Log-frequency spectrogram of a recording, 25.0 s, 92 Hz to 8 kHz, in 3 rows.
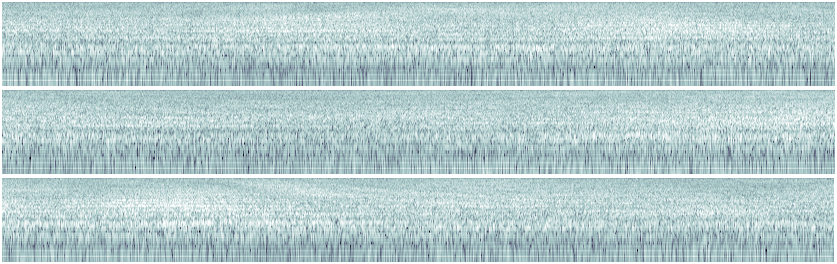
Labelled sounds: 17.7	18.0	vessel noise, 5.9 to 6.1 kHz

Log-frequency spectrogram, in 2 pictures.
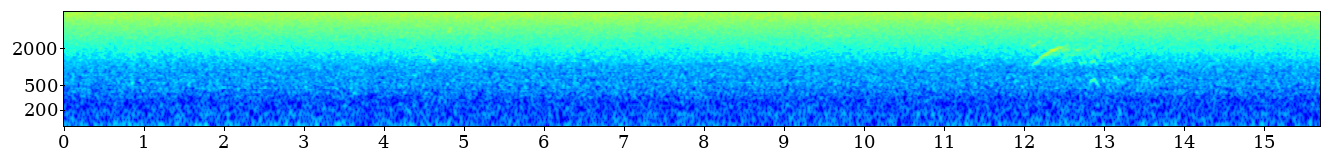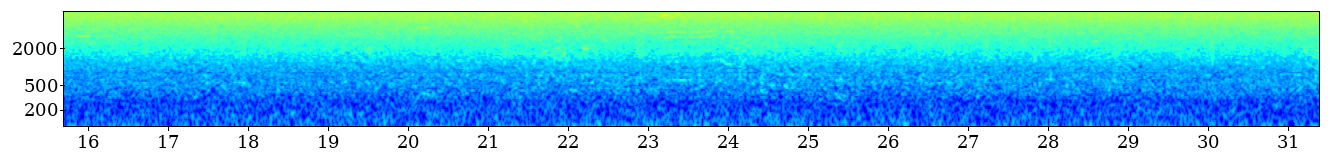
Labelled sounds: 12.1	12.6	killer whale, Bigg's (transient), 1.0 to 2.2 kHz
23.2	23.5	killer whale, Bigg's (transient), 3.6 to 3.8 kHz

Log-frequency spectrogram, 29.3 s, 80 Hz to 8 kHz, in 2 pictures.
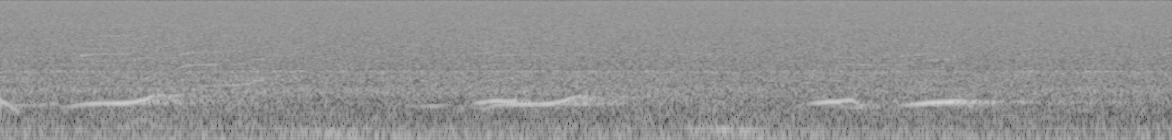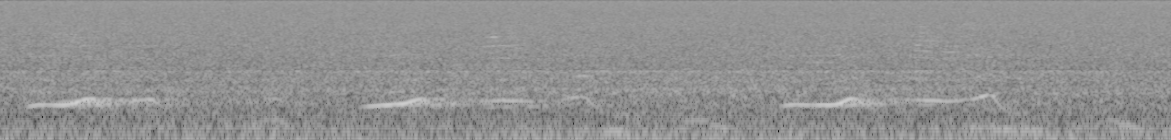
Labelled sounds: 2.2	2.5	humpback whale, 1.2 to 1.5 kHz

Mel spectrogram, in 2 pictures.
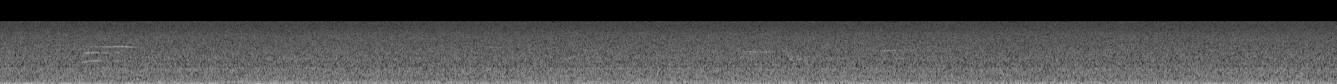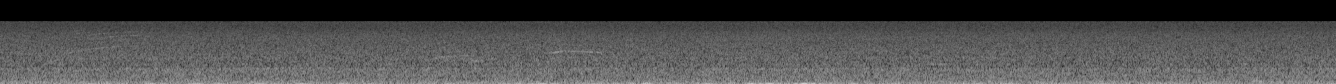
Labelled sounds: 0.9	1.4	killer whale, Bigg's (transient), 2.1 to 2.3 kHz
7.4	7.7	killer whale, Bigg's (transient), 1.7 to 1.8 kHz
14.2	14.5	killer whale, Bigg's (transient), 1.9 to 2.2 kHz
18.8	19.3	killer whale, Bigg's (transient), 1.6 to 1.9 kHz

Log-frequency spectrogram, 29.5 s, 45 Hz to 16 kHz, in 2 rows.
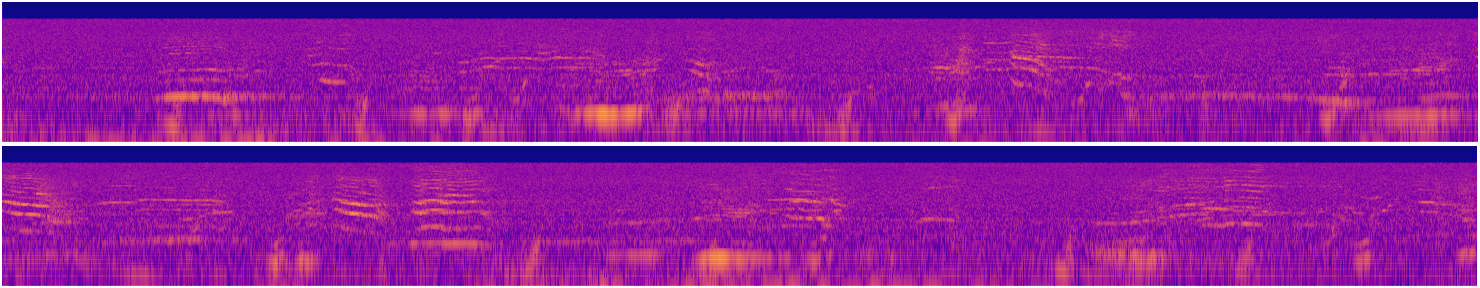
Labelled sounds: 1.9	2.3	humpback whale, 0.83 to 0.99 kHz
3.1	3.6	humpback whale, 0.93 to 1.3 kHz
4.6	7.1	humpback whale, 0.80 to 2.1 kHz
9.3	11.1	humpback whale, 0.80 to 4.7 kHz
13.9	15.3	humpback whale, 0.80 to 4.7 kHz
15.7	17.1	humpback whale, 0.93 to 3.0 kHz
17.6	19.7	humpback whale, 0.80 to 5.7 kHz
22.0	23.3	humpback whale, 0.80 to 4.0 kHz
26.4	27.6	humpback whale, 0.80 to 5.7 kHz
28.9	29.3	humpback whale, 1.2 to 1.6 kHz

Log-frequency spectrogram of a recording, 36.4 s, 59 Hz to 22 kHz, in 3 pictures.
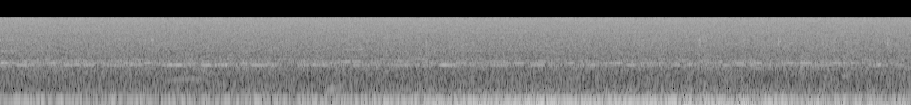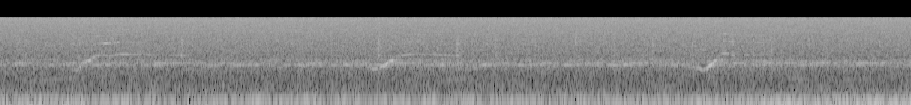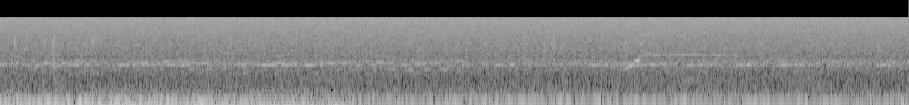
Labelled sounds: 13.3	14.0	humpback whale, 0.80 to 1.1 kHz
17.4	17.7	humpback whale, 0.86 to 1.1 kHz
33.8	34.1	humpback whale, 0.86 to 1.1 kHz

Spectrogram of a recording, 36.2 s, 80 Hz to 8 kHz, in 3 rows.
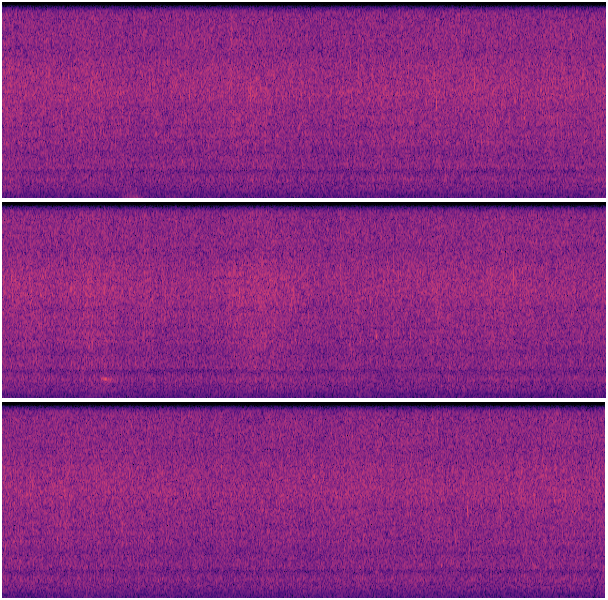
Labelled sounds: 14.1	14.3	humpback whale, 0.78 to 0.94 kHz

